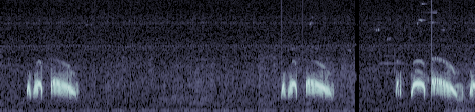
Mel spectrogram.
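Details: Spotted dove cooing repeatedly to provoke another dove, in the call, urge and gu pattern: three phrases several seconds apart, each a pair of short hollow coos and a longer falling coo. The last phrase is more run together.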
